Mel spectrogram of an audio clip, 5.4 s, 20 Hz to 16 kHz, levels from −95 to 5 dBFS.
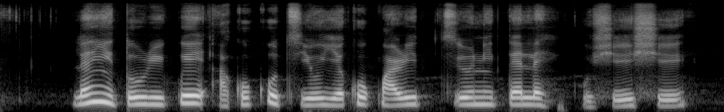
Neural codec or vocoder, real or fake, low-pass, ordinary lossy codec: autoencoder, 48 kHz, 128 numbers a frame, DAC-VAE, trained on Japanese speech; fake; 14.4 kHz; none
